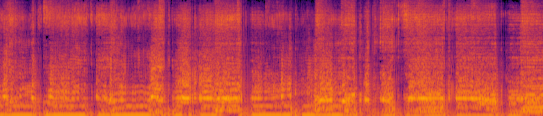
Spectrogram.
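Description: Live pop-rock band playing a passage without vocals: held bass notes that change about once a second under regular drum hits, with electric and acoustic guitars and keyboards.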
